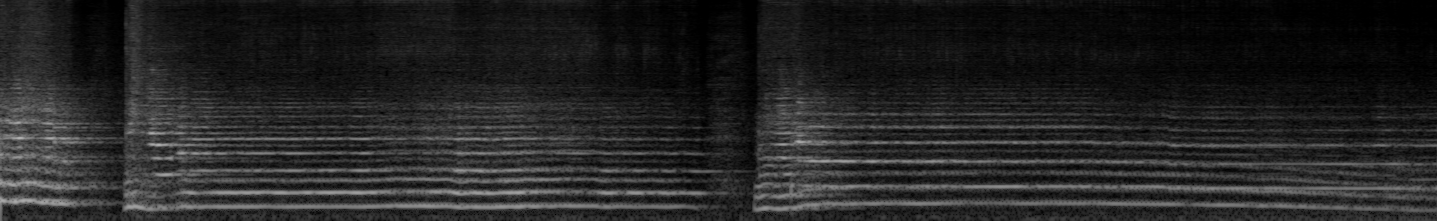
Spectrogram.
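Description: Solo flute playing long, low, sustained notes that waver and bend slightly in pitch. It breaks off briefly about a second in and again about seven and a half seconds in, and the last note slides slowly downward near the end.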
